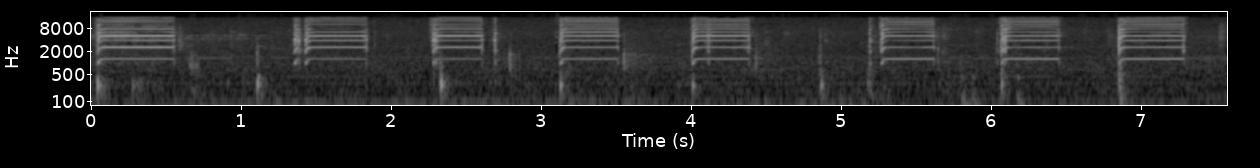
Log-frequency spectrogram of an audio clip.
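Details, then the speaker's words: Fuse continuity check on a BMW 5-series (E39, 525i/528i/530i/540i) that cranks but won't start with no dash lights; car has water and corrosion inside; eight crisp beeps about one per second as fuses are probed, all showing continuity, fuses good. "Okay, fuses are good."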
